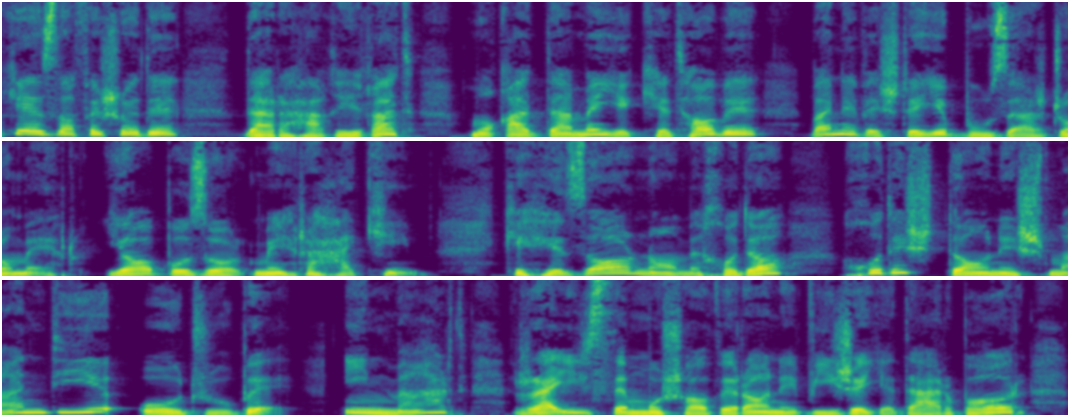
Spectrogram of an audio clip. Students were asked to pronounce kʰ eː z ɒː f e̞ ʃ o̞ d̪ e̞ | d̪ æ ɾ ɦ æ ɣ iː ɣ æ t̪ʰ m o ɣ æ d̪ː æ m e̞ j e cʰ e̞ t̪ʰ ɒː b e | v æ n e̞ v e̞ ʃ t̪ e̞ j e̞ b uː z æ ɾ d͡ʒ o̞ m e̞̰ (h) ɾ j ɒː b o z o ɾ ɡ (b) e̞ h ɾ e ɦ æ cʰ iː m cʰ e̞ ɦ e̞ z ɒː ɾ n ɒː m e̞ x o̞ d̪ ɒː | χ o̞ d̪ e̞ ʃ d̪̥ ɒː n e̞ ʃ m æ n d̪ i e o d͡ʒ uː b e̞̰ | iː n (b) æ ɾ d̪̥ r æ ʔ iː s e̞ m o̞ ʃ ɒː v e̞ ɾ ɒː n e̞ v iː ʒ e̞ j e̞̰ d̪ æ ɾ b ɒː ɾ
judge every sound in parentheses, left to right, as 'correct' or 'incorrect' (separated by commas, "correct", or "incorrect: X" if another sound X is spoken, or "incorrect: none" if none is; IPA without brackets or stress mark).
correct, incorrect: m, incorrect: m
